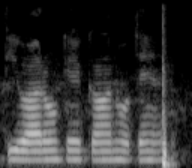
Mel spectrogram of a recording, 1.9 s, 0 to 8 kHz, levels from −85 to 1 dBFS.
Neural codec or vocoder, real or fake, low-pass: none; real; 7.2 kHz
